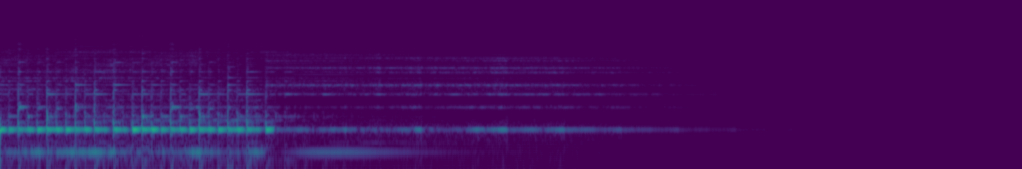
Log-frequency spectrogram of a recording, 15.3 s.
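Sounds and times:
synth pads: 0.0 - 9.5.

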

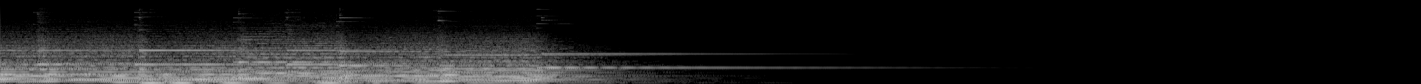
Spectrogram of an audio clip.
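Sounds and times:
orchestral music: 0.0 - 6.6.

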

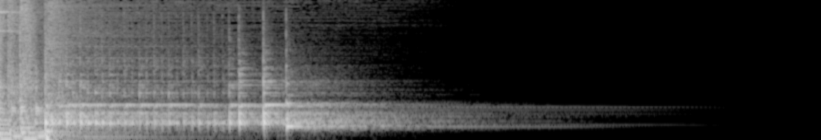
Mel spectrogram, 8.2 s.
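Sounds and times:
funk music: 0.0 - 4.0.

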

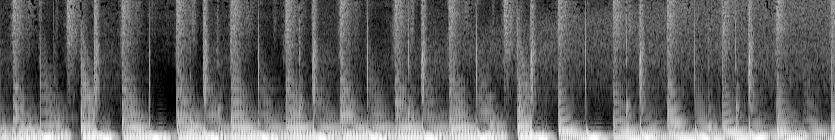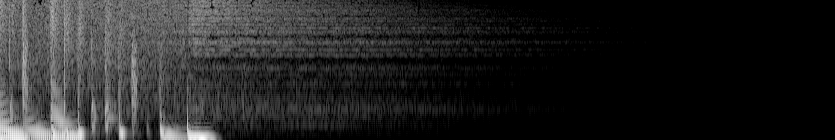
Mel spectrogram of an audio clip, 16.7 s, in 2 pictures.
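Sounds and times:
bass: 0.0 - 9.3
drums: 0.0 - 12.9.

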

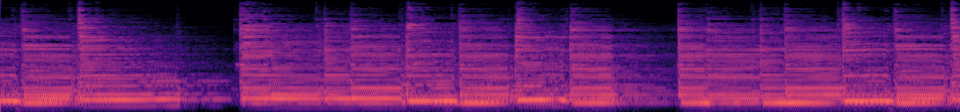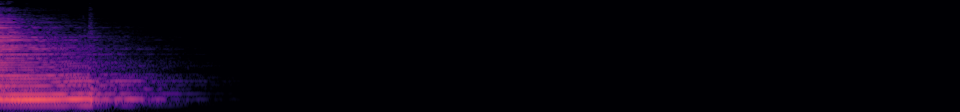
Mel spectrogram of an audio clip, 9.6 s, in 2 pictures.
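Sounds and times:
guitar: 0.0 - 5.9.

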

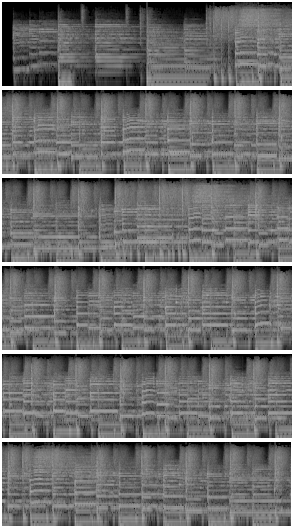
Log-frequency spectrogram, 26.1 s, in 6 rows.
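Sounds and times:
jive boogie guitar: 0.2 - 26.0.

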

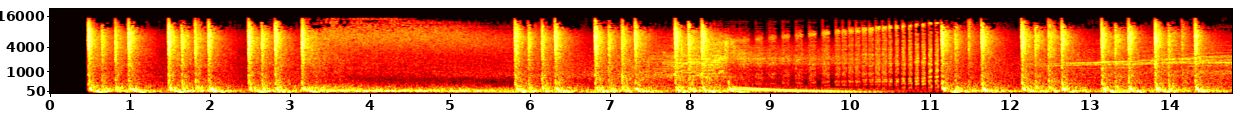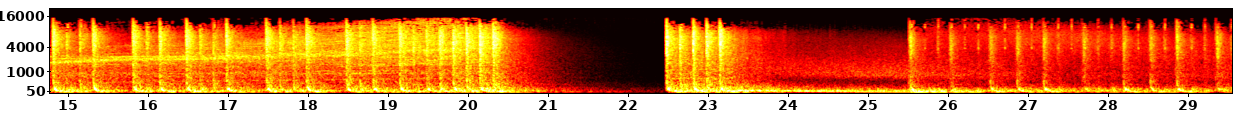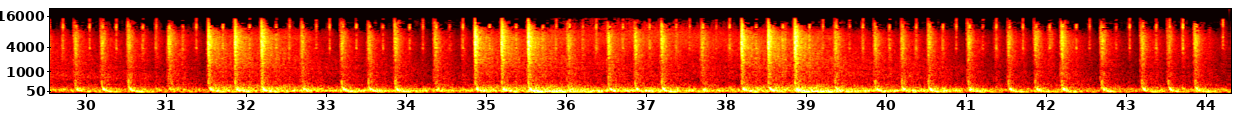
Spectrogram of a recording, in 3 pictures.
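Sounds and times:
percussion: 0.5 - 44.3
sound effects: 3.4 - 20.5.

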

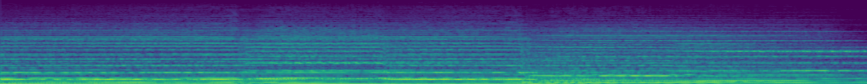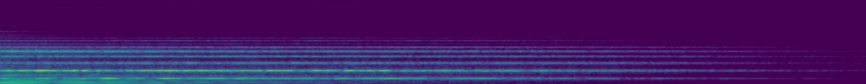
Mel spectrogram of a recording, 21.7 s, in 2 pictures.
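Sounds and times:
sad strings and pads: 0.0 - 18.7.

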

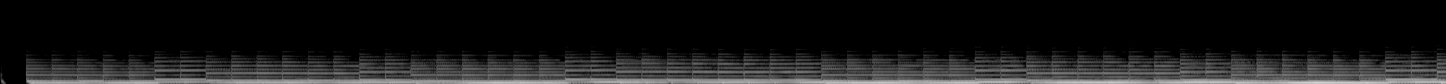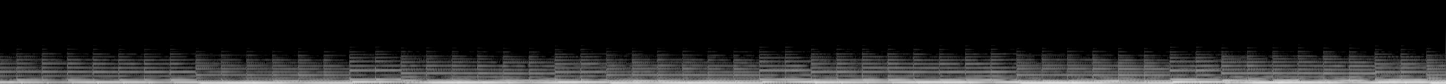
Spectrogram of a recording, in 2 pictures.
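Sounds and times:
underscore music: 0.3 - 28.9.

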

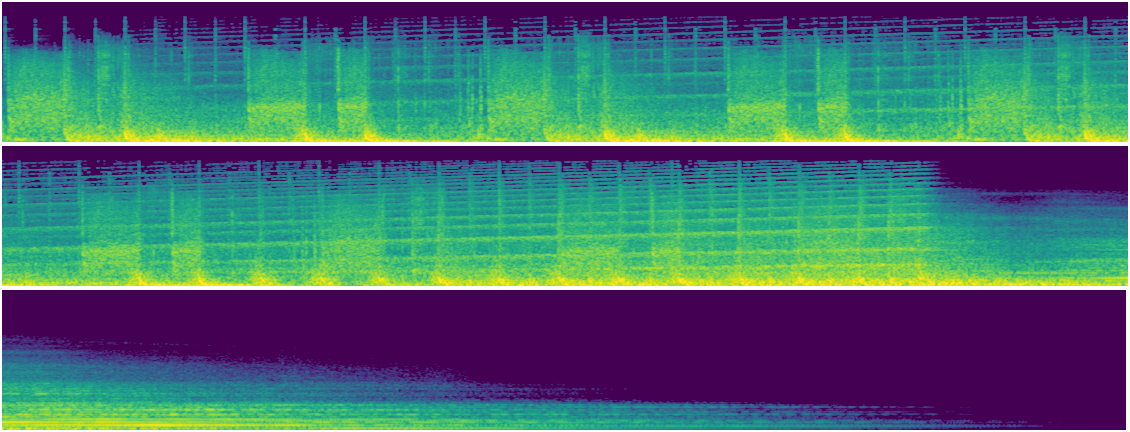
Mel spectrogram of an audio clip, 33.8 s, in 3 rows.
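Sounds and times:
percussion: 0.0 - 24.5
sound effects: 0.0 - 27.4.

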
